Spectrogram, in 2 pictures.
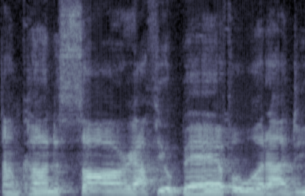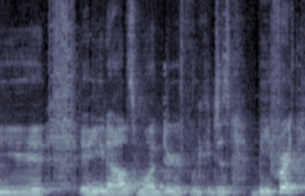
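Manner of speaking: put-on deep smooth voice. Retelling a man's apology to a woman who cut him off, imitating a deep, smooth voice. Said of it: "deep and smooth like".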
